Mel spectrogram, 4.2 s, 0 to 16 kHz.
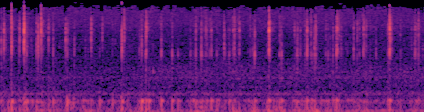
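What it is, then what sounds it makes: Metal mesh microphone grille. Long acrylic nails of both hands scratch the bare, hollow wire-mesh metal grille of a large desktop microphone. A dense run of quick, dry ticks and scrapes patters with a low, boomy body around 250 Hz and faint bright clicks on top. The sound stays fairly steady and quiet throughout, with no ring after each stroke.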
